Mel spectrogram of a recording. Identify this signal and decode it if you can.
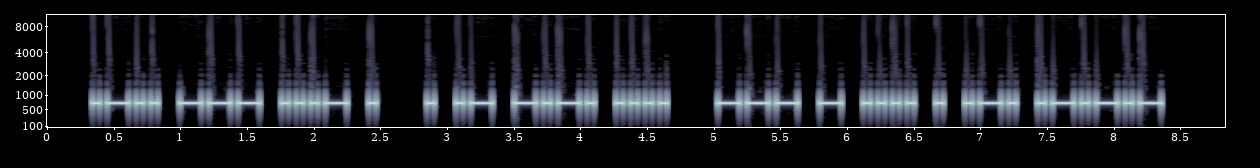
Morse code, heard as a keyed tone, about 22 wpm, 700 Hz. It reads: LOVE EACH OTHER.
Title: Sentences from Top 1000 Words - Review Part 1 - 22wpm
